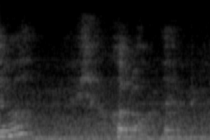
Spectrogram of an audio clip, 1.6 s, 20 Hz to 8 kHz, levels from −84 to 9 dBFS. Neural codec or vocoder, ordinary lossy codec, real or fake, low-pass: none; none; real; 7.2 kHz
